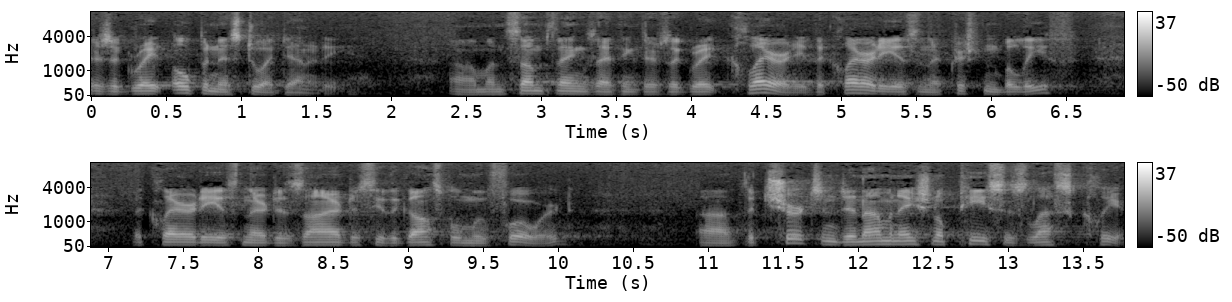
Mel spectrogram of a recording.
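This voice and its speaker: With an American accent, a man speaks fairly quickly in an unremarkable speaking voice. His pitch is fairly low, with ordinary pitch variation. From Toledo area, US Midwest. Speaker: seminary dean. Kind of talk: interview before a live audience.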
